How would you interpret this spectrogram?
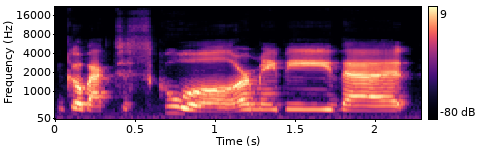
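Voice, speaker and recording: A woman's voice: fairly low pitch, fairly even intonation, takes it slowly, pushed and bright, clear, resonant tone. An actress playing a gushing, earnest, self-doubting woman phoning a radio show, rambling casually through a phone filter. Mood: earnest, puzzled. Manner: rambling, giggly, peppered with "like". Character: gushing, earnest, self-doubting woman caller who thinks she's psychic. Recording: thin, band-limited phone caller sound.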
